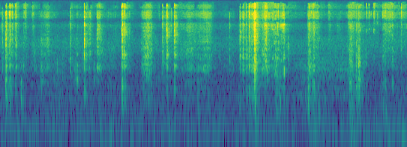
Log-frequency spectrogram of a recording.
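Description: Scissors snip through paper shapes for a theme park craft banner, close and fairly soft, in a string of short irregular crisp cuts with small pauses between them and no talking.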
